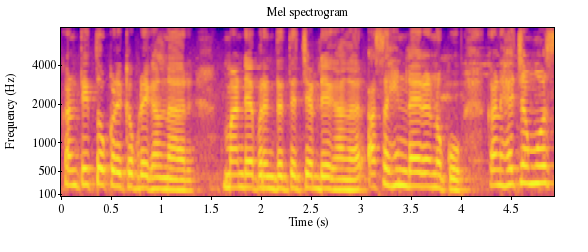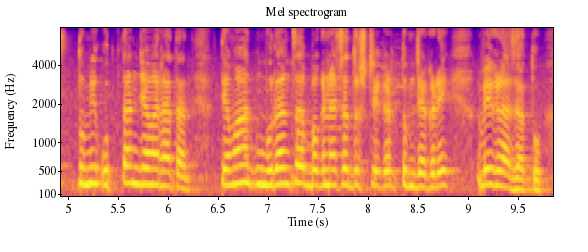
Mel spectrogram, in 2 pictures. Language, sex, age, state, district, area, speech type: Marathi, female, 60+, Maharashtra, Osmanabad, rural, spontaneous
